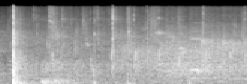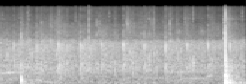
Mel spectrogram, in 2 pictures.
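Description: Table tennis ball tapping on bats and table in scattered sharp clicks, the loudest just after the start, over a steady murmur of a large hall.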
